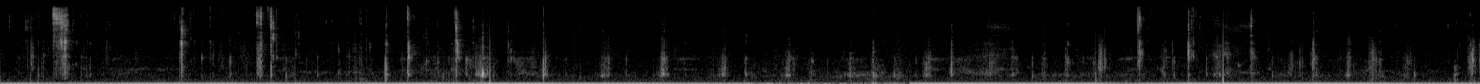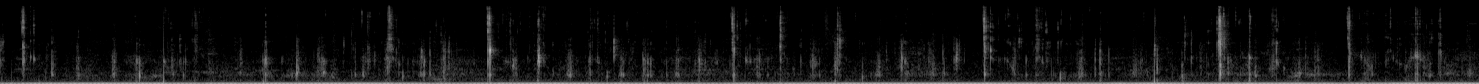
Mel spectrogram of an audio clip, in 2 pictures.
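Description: Close-up chewing and mouth sounds of a person eating rice and curry by hand, with frequent short, sharp clicks and smacks of the lips and tongue.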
